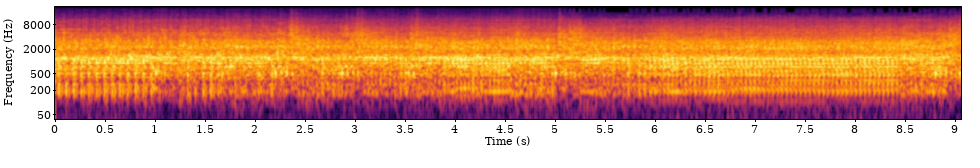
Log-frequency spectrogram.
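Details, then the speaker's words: 98cc gasoline engine for a JC Penney Bird minibike build, test-run out of the frame with its exhaust on. A fast, even little popping beat with a soft exhaust and no misses or knocks; it idles healthy and very quiet. "I just want to know what it sounds like with the exhaust and everything on it. Very quiet."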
